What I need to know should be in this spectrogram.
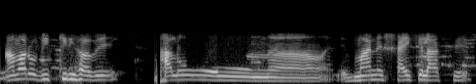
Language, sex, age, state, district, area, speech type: Bengali, female, 45-60, West Bengal, Darjeeling, urban, conversation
